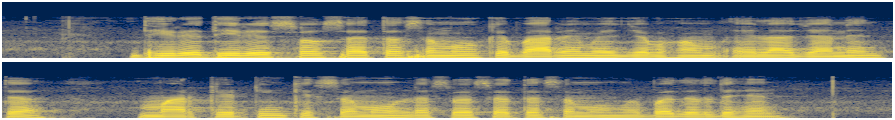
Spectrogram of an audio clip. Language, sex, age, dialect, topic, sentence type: Chhattisgarhi, male, 25-30, Northern/Bhandar, banking, statement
